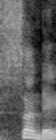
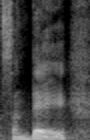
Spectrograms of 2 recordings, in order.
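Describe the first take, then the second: First: The emphasis falls on the first syllable. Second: The emphasis falls on the second syllable. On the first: The speaker calls it right. "I'm going to put more emphasis on the S in sun" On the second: The speaker calls it wrong. "not Sunday. ... instead of uh, emphasizing the D, D in day"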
